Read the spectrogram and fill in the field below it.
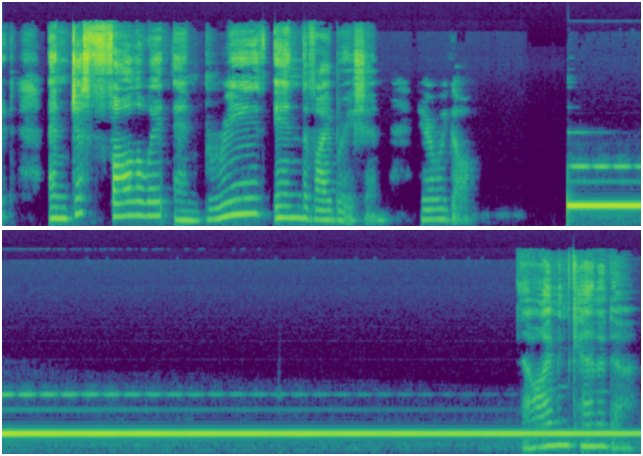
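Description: An older woman speaks calmly through an online call.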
